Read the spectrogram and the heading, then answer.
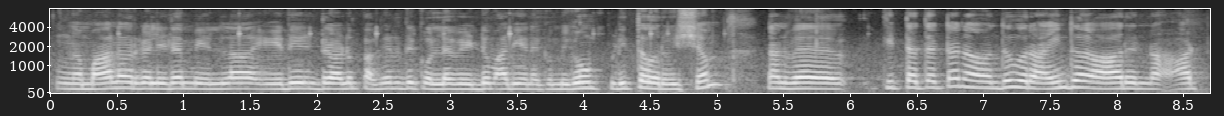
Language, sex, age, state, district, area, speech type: Tamil, male, 30-45, Tamil Nadu, Krishnagiri, rural, spontaneous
